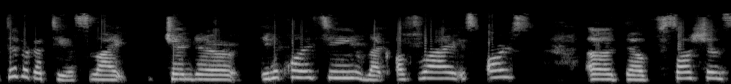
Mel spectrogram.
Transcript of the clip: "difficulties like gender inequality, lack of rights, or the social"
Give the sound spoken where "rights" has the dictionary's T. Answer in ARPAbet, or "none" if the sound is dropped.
S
